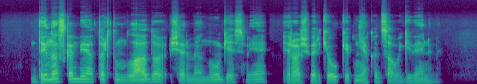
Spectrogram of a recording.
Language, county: Lithuanian, Panevėžys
